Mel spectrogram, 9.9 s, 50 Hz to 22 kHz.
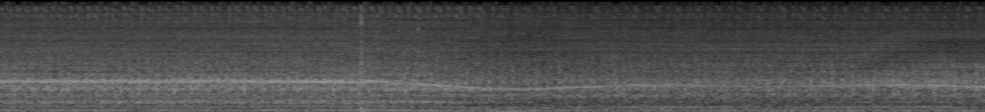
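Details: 1997 Lincoln Mark VIII, Ford 4.6L DOHC, while hunting for a vacuum leak: at steady idle a whistling hiss near 1 kHz sags in pitch as the idle drops when the leak is found. Vacuum leak.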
